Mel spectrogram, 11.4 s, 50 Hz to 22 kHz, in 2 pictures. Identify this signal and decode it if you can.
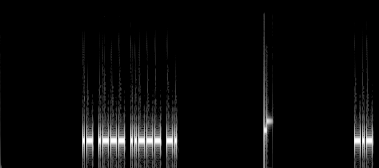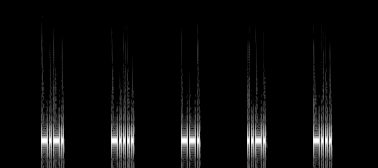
Morse code, heard as a keyed tone, about 40 wpm, spaced as for 15 wpm, 700 Hz. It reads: AJ2N KC6GFB
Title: USA Call Signs - 8x Character Spacing - 40wpm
